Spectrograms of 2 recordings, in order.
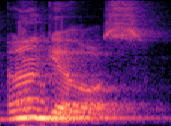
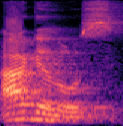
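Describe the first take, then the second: First: It has a nasal ng sound before the g. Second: It has a plain g with no nasal sound. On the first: The speaker calls it right. "e sim angelos, porque o gama vem antes de outro gama, assim nós o chamamos gama nasal" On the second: The speaker calls it wrong. "você não lerá agelos"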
